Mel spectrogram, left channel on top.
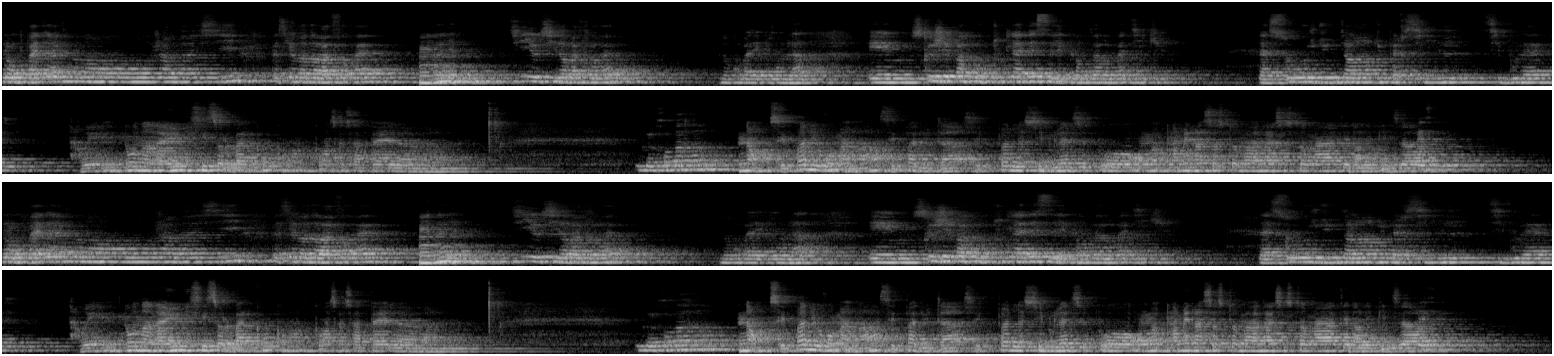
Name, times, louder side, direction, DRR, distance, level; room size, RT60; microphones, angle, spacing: voice 1, 0.0-3.8 4.3-4.6 5.1-6.2 7.2-11.6 12.6-15.6 16.5-16.6 21.8-22.6 29.6-29.8, equal, 55° left, -3 dB, 3.0 m, -25 dB
voice 2, 4.2-4.6 16.2-20.2 20.7-21.5 22.9-29.8, right 1 dB, 20° right, 2 dB, 0.8 m, -24 dB
14.5 x 7.7 x 4.3 m, 2.1 s
head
